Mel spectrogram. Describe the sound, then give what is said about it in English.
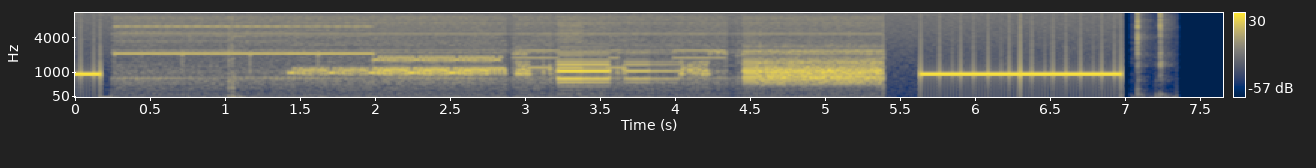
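A string of electronic telephone tones and chirps, then a steady, loud answering machine beep holding for over a second before cutting off, followed by a couple of faint clicks. “Hi, I'm not home right now, but if you leave your name and the time you called after the beep, I'll be sure to get back to you real soon.”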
